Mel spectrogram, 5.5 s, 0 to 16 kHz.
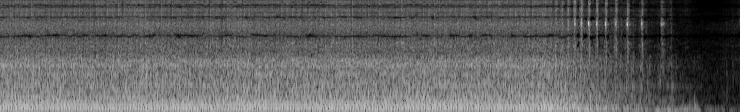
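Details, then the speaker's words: Craftsman 7.25 self-propelled lawnmower after fixing no-start (pin found installed upside down), formerly hard to pull: runs smooth and even, then coasts down cleanly to a stop; normal running and shutdown. "okay so with doing everything i did this is what it sounds like now and it used to be really hard to pull"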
